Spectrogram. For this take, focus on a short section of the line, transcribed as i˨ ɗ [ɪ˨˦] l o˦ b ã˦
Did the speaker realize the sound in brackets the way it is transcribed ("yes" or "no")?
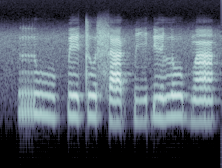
no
